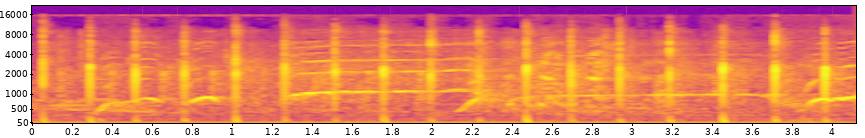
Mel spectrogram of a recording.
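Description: Sparse, irregular hand clapping from a small congregation, mixed with several long drawn-out whoops of cheering that rise and then hold.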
